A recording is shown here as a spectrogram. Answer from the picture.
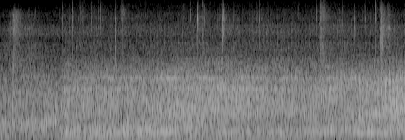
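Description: A motor vehicle's engine running steadily nearby, a constant hum over a hiss, which gets louder about half a second in, with a few faint sharp crackles.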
